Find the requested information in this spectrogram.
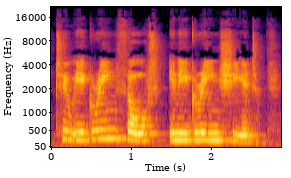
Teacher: Imagine we have got the poetic lines, to a green thought in a green shade. To a and in a are the Pyrrhic because they are unstressed, and the stress and the emphasis falls on the idea of the green thought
